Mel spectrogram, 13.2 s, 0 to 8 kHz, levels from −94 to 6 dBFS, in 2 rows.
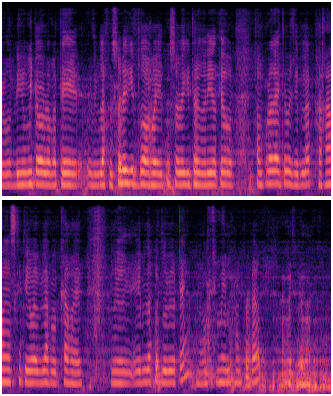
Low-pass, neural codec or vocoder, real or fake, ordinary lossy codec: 7.2 kHz; codec, 24 kHz, 1 kbps, SNAC; fake; none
